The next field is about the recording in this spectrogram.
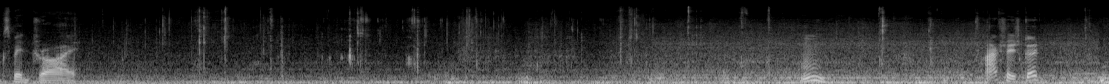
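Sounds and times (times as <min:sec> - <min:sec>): steady low rumble: 0:00.0 - 0:11.0
person chewing mango: 0:00.8 - 0:09.5.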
